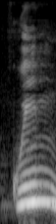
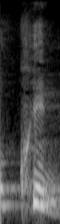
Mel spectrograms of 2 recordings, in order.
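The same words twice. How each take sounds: First: "কুইন" with a plain k, no puff; unaspirated q. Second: "কুইন" with a puffed kh onset; aspirated q. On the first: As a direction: say "কুইন" as kuin on a dry ক. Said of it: "কুইন বলবো না". ("কুইন" শুরুতে সাদা ক) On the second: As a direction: say "কুইন" as khuin. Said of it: "আমরা বলবো". ("কুইন" শুরুতে খ উচ্চারণ) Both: Shown as a demonstration.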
